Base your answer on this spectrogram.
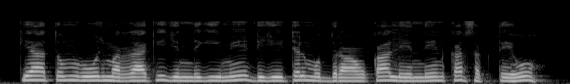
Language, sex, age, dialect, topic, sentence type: Hindi, male, 41-45, Awadhi Bundeli, banking, statement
